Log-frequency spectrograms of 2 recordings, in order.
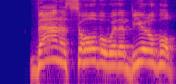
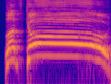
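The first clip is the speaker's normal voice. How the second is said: higher, louder cheer; hype shout; 10 semitones higher, 5 dB louder than usual. Real, not acted. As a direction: yell it for the team. Cheering a goal.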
